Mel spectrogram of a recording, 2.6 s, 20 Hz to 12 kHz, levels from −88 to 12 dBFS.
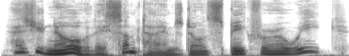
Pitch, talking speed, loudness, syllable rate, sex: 135 Hz, 230 wpm, -17 LUFS, 5.4 syllables/s, male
